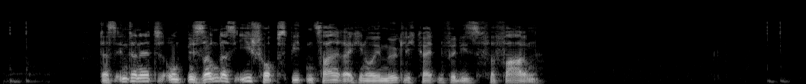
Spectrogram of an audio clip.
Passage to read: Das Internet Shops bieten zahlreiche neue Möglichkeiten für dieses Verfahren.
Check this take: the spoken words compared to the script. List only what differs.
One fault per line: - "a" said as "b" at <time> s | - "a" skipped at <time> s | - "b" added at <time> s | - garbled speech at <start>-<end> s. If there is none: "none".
- "und besonders E" added at 1.6 s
